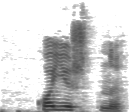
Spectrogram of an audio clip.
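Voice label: "койыштны" Komi, female; audio dict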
